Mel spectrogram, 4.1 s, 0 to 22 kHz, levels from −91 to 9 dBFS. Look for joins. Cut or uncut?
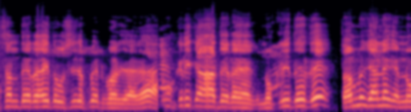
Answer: cut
